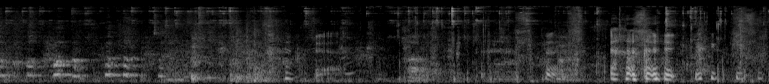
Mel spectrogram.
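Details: Excited puppies brought in at 1:00 in the morning give high whimpering whines and short yips, rising and falling in quick bursts, mixed with a person talking over them and scuffling movement.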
